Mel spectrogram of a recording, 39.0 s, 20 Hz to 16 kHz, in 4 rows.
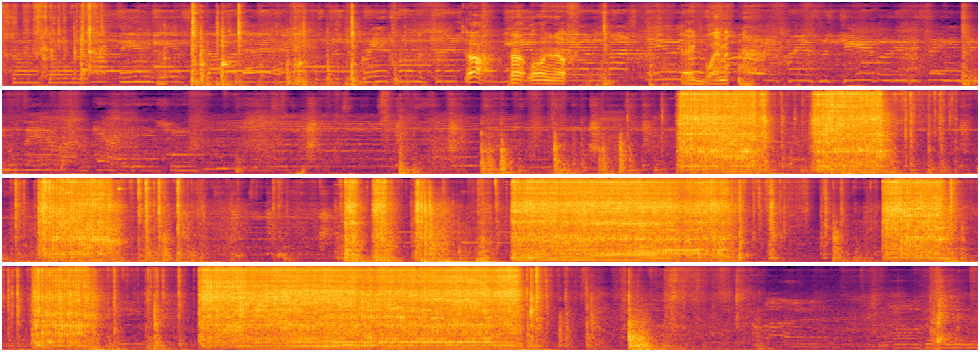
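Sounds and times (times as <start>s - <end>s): power tool hammering rattle: 15.4s - 18.9s, 19.6s - 21.4s, 22.9s - 27.0s, 28.3s - 34.8s.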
